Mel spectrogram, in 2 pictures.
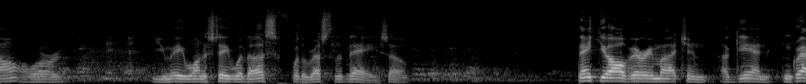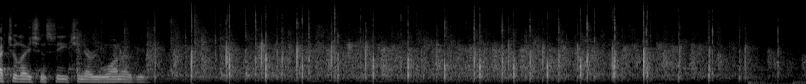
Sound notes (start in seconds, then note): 8.7 audience applauding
